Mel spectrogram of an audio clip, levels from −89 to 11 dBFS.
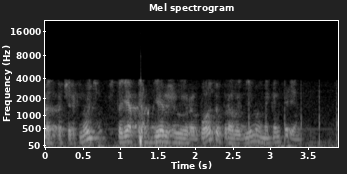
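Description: A speech clip carried throughout by the GSM full-rate codec, with damage that is plainly audible. Everything above 4 kHz is missing, and the voice has the buzzy, gravelly grain of a coder that rebuilds speech from a vocal-tract filter driven by a sparse, regularly spaced pulse excitation. The quality fits a 13 kbps full-rate stream. Unlike plain band-limiting or a muffled microphone, the roughness sits inside the voice itself and is steady from start to end. From 1.2 to 1.59 s, right after "подчеркнуть что я", GSM bit errors break through. Corrupted filter, pitch and gain parameters reach the decoder, so successive frames squawk, pop and gargle, with the spectrum lurching and the level jumping. This is different from packet loss or dropouts, which leave gaps or smeared repeats. Here the sound stays continuous but is rebuilt wrongly, and the damage sounds dense, as from a fairly high error rate across most of that stretch.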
